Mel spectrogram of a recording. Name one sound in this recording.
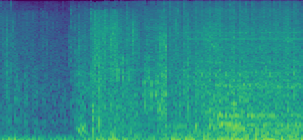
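A loud explosion booms and crackles.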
